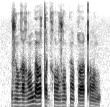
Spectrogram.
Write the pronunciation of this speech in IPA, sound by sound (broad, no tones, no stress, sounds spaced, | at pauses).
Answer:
z õ ʁ a ʁ õ w ɐ i̯ tˤ ɐ ɡ χ ɔ̃ zˤ õ k ɐ̃ u̯ q a i̯ qʼ ɔ̃ u̯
